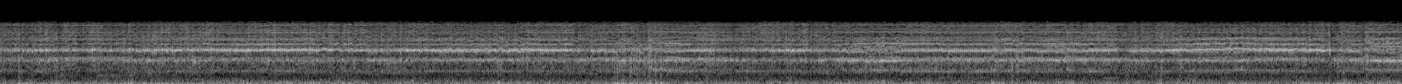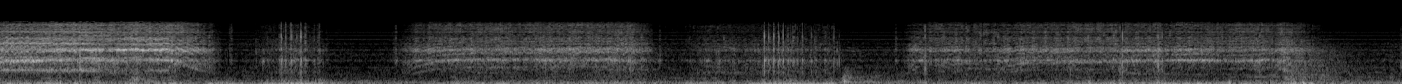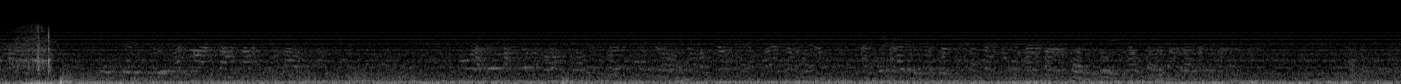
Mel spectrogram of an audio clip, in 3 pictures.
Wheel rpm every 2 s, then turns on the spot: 170, 170, 160, 160, 160, 160, 160, 140, 20, 90, 50, 30, 90, 50, 0, 0, 0, 0, 0, 0, 0.
16-18 20-22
